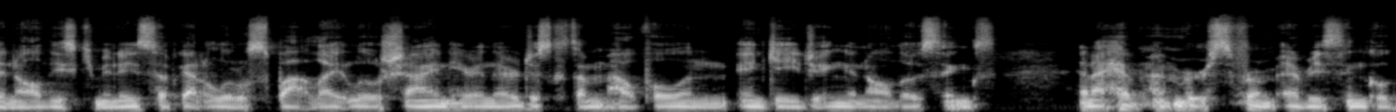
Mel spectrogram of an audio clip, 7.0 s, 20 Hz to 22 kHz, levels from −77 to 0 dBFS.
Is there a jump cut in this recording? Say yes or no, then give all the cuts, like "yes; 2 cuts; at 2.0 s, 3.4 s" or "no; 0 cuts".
no; 0 cuts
